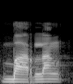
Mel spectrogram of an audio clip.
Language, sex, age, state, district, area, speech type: Bodo, male, 18-30, Assam, Chirang, urban, read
